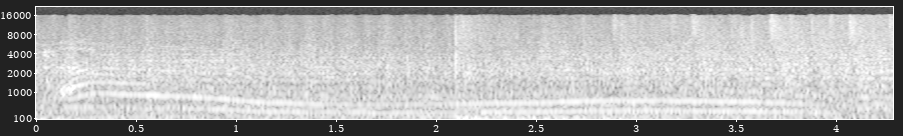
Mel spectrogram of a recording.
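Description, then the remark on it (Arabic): A black cat in a cave-like tomb full of black cats lets out one long, drawn-out caterwaul that wavers and slowly sinks in pitch, an eerie, moaning yowl sustained for several seconds over a steady low background hum. “حلمت اني كنت في مكان عامل زي كهف او مقبره والمقبره دي كانت كلها قطط سودا صوتهم مزعج ومرعب”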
